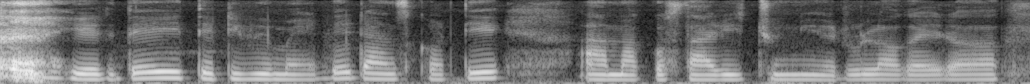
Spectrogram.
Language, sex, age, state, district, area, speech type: Nepali, female, 30-45, West Bengal, Kalimpong, rural, spontaneous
